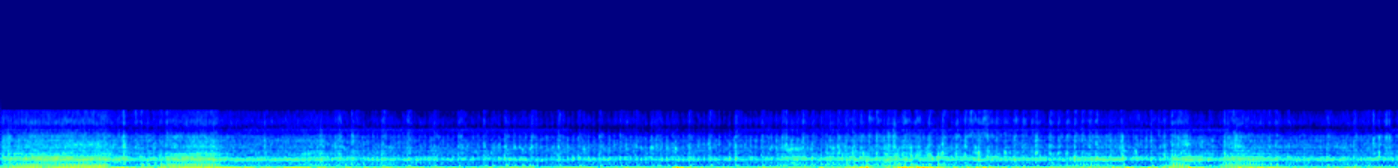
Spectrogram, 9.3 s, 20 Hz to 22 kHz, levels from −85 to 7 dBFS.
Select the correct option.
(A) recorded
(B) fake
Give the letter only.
B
